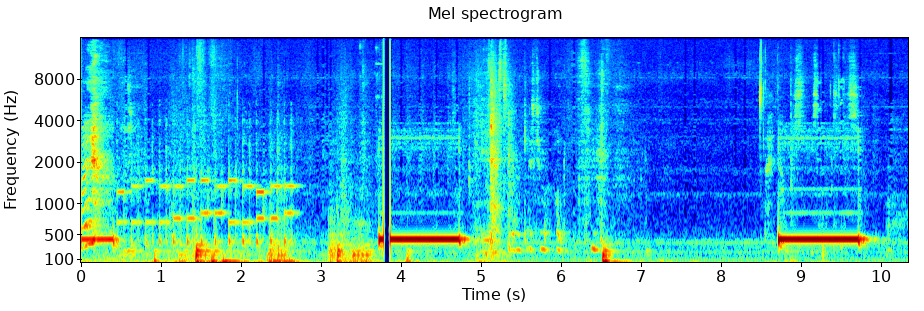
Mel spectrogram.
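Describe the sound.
A quick string of telephone keypad dialing tones as someone's phone number is dialed, then two long, steady phone tones about five seconds apart, with people talking quietly in the background throughout.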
